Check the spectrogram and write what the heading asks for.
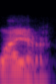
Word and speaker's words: choir: wire.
